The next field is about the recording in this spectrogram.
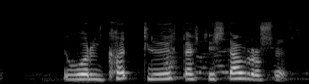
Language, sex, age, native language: Icelandic, male, 13, Icelandic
